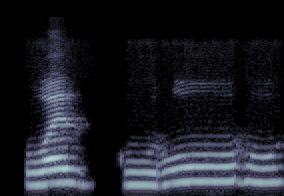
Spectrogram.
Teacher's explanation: رو کو ہم نے یہاں پر موٹا کرنا ہے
